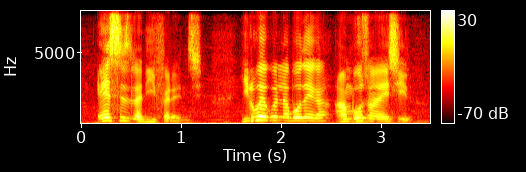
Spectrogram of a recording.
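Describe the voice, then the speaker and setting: With a French accent, a man speaks in a raised, projected voice. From France. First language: French (speaking Spanish). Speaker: sommelier. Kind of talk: casual chat.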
